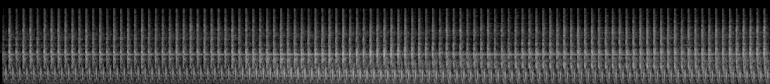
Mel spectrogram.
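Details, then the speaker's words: Diesel go-kart idling after some spacers were removed from the high-pressure fuel pump in a bid for more fuel pressure: sharp, even clacking about 3.5 times a second over the idle; increased diesel clatter since the pump change. "So after pulling out the some of the spacers there for this high pressure fuel pump, it definitely is a lot more clacky when it's idling."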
